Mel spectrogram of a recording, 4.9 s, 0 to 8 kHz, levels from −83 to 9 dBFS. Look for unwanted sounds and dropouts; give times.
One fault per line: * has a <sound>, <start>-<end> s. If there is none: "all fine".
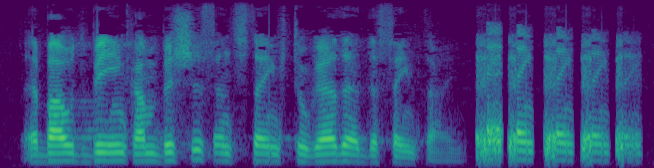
* has a laugh, 3.6-4.8 s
